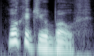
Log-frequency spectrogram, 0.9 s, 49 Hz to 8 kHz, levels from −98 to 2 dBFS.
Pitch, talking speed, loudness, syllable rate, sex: 120 Hz, 255 wpm, -17 LUFS, 5.2 syllables/s, male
